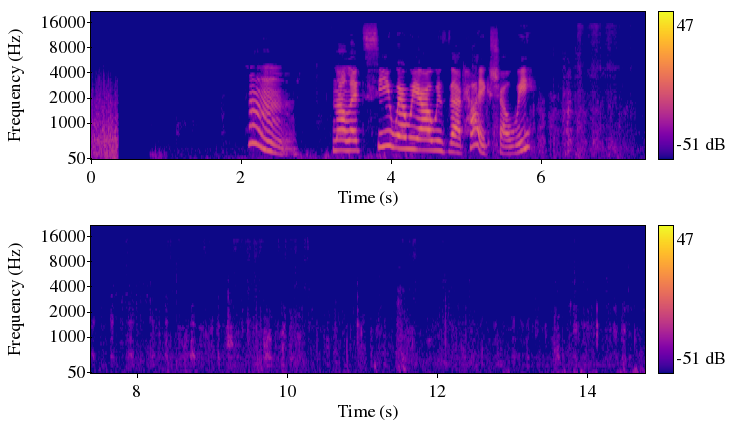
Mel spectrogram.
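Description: Dogs rustle through dry grass and heather.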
